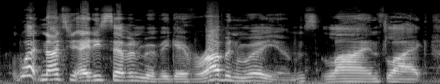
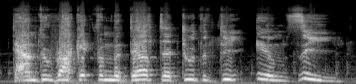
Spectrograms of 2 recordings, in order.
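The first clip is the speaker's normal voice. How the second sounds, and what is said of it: Robin Williams impression. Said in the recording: “my Robin Williams impression”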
